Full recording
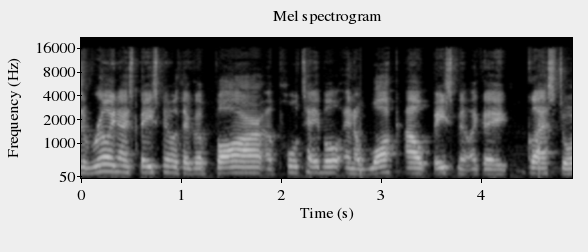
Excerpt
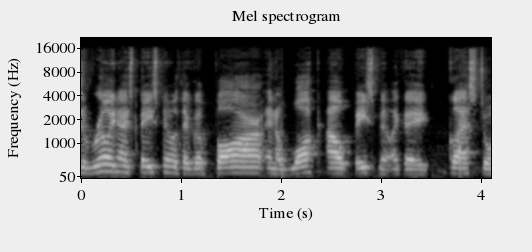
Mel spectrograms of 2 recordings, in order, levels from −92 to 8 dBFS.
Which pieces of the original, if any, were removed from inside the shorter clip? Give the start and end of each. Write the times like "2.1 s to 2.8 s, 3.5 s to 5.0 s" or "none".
1.8 s to 2.6 s

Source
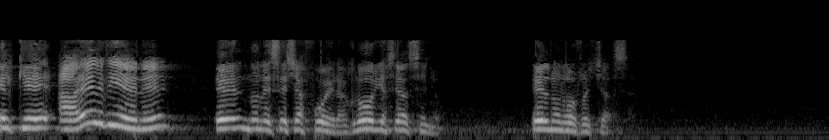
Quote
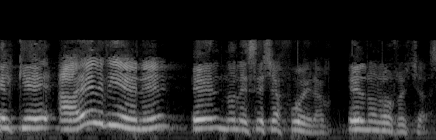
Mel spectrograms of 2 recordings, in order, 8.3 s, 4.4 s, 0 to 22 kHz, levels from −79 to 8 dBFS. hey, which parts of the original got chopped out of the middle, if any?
1.8 s to 2.1 s, 3.5 s to 5.1 s

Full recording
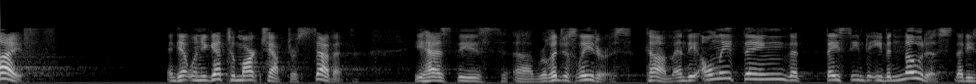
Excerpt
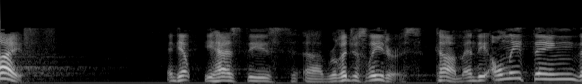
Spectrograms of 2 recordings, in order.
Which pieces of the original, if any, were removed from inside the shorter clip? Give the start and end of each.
1.9 s to 4.0 s

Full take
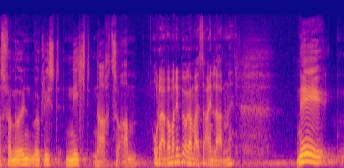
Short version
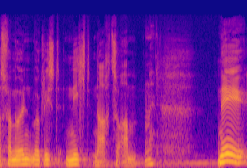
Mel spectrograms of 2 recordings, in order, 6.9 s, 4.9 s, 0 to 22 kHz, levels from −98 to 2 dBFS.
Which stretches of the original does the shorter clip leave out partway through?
2.9 s to 4.5 s

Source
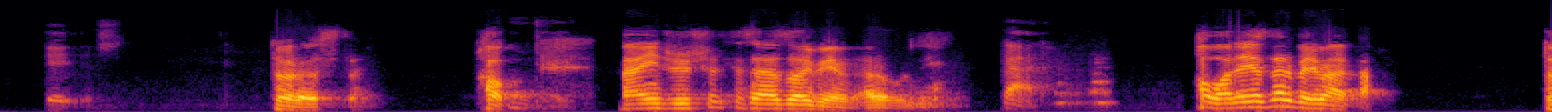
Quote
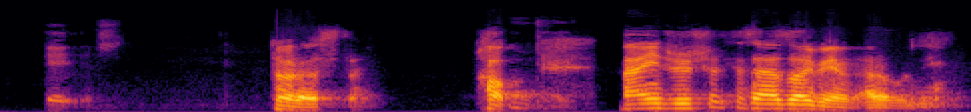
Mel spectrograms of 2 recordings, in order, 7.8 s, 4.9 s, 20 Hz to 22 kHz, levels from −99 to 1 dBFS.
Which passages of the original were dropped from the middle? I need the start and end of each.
none

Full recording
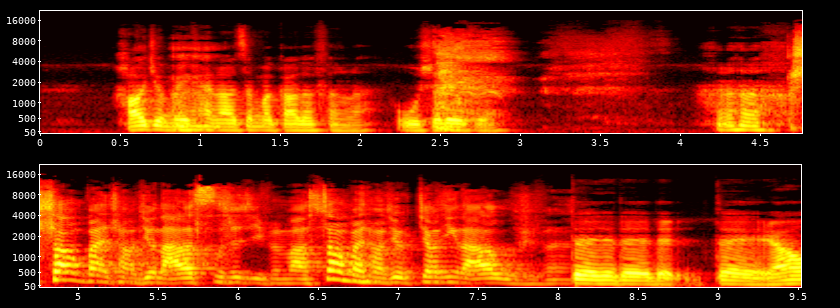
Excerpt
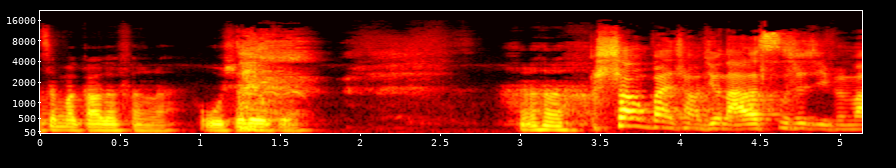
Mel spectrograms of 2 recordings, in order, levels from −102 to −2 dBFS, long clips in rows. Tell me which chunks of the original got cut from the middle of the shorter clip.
none

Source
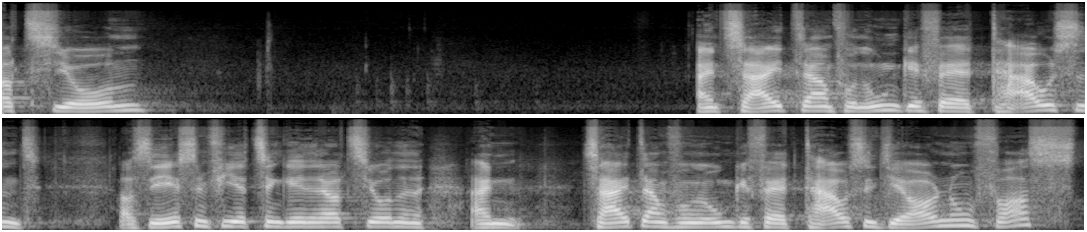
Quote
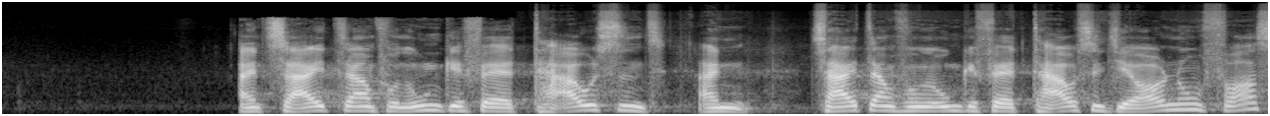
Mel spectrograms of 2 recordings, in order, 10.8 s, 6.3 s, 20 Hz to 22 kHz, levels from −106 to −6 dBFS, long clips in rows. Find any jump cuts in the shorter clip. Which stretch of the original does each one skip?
5.7 s to 7.7 s

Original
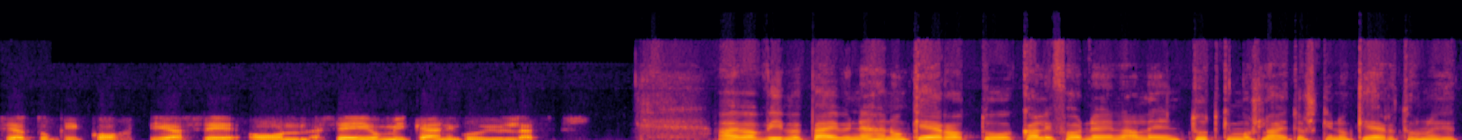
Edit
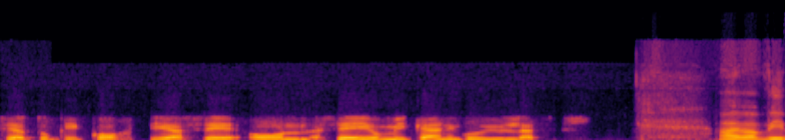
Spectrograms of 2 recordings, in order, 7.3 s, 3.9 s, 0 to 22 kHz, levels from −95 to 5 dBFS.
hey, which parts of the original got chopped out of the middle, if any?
none

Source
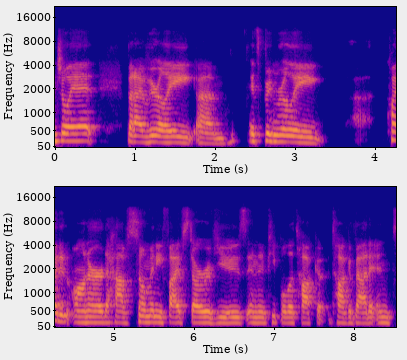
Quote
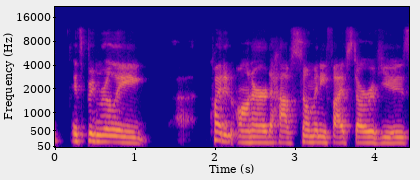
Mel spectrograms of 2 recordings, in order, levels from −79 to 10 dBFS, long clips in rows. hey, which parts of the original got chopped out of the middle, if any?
none

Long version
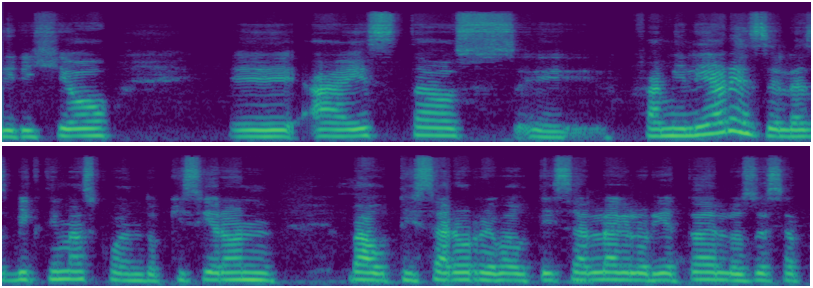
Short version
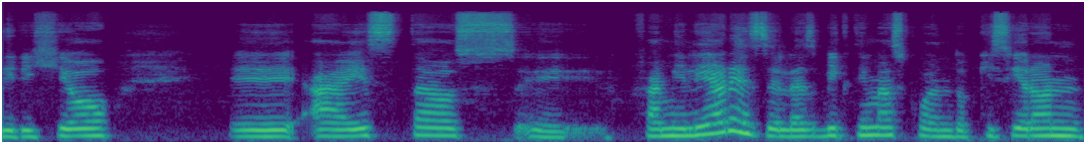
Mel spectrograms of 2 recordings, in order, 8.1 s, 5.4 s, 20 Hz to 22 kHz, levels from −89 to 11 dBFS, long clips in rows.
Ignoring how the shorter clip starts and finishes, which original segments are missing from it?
none

